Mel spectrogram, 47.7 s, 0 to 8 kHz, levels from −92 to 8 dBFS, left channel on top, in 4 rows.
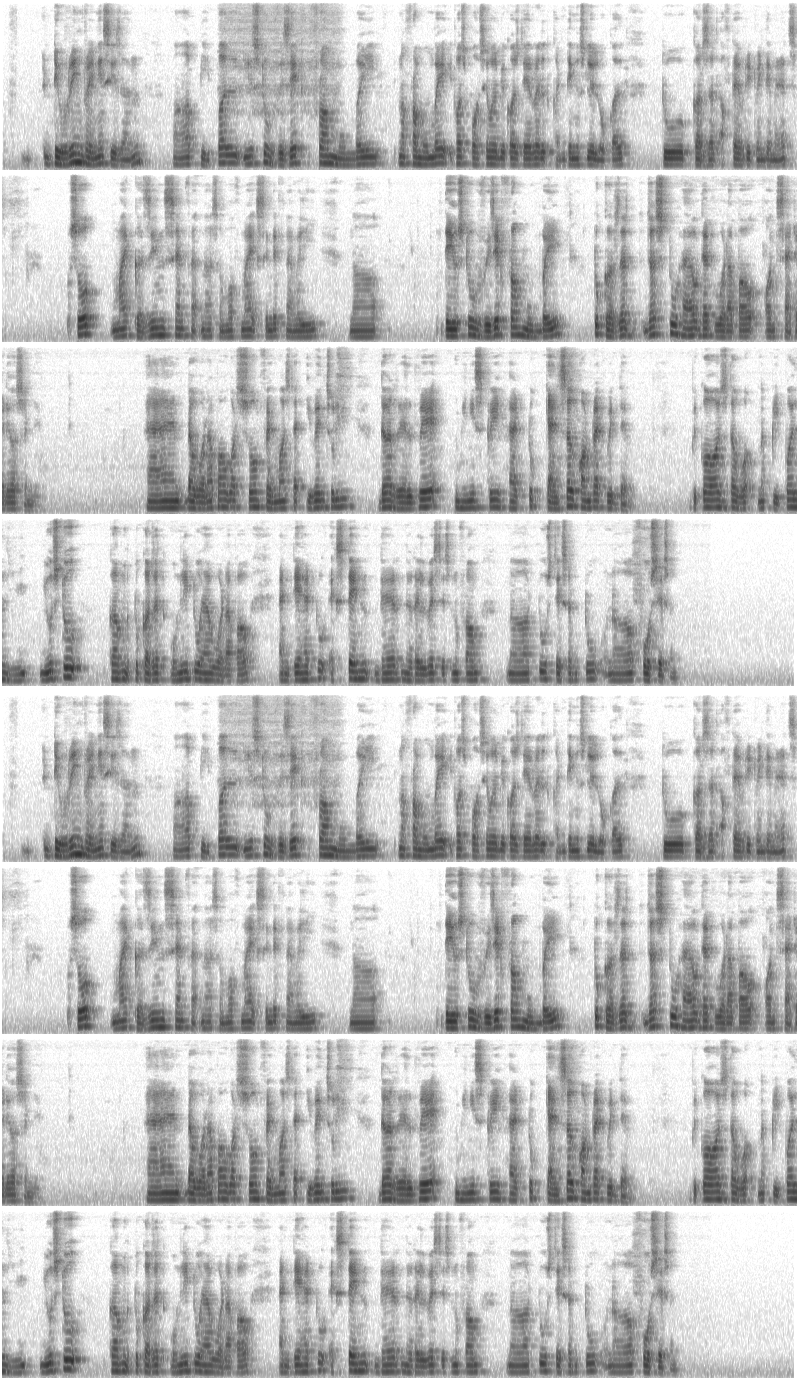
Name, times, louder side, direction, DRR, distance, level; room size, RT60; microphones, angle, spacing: voice 1, 0.6-2.1 2.6-5.7 5.9-9.3 9.9-11.9 12.9-13.3 13.6-16.7 17.1-17.6 18.6-20.3 20.8-24.4 26.0-29.1 29.5-33.3 34.2-36.9 37.4-39.5 39.9-43.0 43.3-45.9, equal, 5° left, 1.0 m, -23 dB
16.5 x 11.5 x 3.8 m
head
